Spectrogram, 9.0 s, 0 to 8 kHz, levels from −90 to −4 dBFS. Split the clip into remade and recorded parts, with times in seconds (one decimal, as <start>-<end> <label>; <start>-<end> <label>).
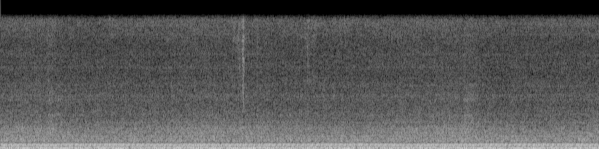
0.0-0.8 recorded; 0.8-1.7 remade; 1.7-5.4 recorded; 5.4-7.2 remade; 7.2-9.0 recorded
